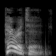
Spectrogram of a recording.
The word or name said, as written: heritage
